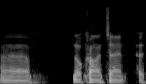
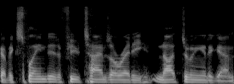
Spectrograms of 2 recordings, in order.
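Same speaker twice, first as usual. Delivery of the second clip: normal talking voice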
